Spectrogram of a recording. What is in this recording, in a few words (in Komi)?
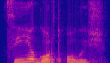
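сійӧ горт олысь, Komi, female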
